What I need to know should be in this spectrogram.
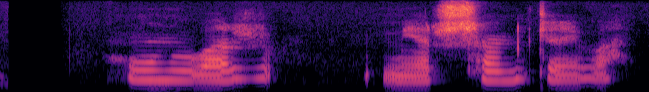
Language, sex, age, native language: Icelandic, female, 9, Icelandic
